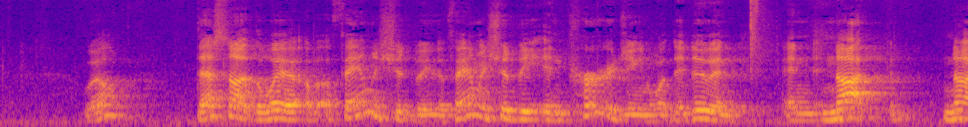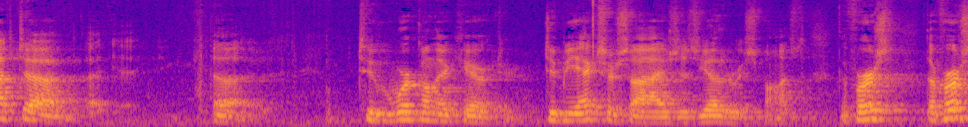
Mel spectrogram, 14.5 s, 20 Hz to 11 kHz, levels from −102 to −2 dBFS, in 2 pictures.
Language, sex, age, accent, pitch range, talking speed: English, male, 60-79, American, 125-165 Hz, 160 wpm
